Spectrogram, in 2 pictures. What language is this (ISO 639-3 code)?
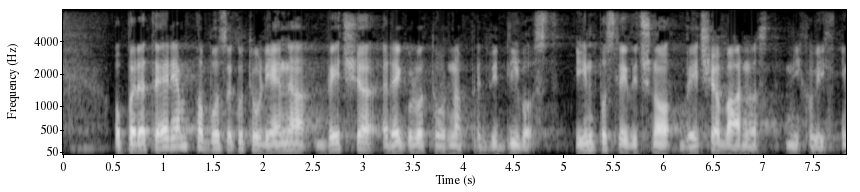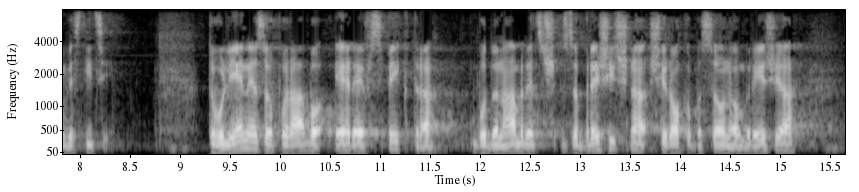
slv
